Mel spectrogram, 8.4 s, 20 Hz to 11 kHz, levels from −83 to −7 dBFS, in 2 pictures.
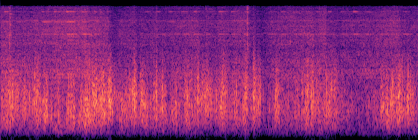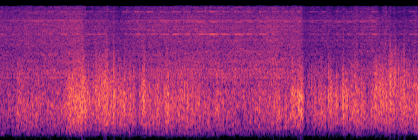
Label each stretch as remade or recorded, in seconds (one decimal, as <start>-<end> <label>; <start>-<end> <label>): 0.0-8.4 recorded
